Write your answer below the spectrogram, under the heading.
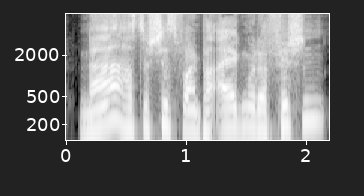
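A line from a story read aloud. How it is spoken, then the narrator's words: Teasing call. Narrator (German): rief David ihr zu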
